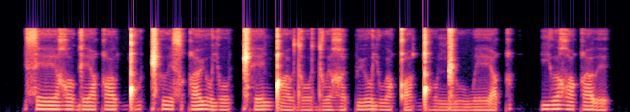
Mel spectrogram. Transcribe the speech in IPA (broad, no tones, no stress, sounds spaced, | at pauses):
s eː ʁ o ɡ eː q uː ɡ͡ǃ o ǁʰ ɯ ɪ̯ s ɯ q j y ʊ̯ j oː ǁʰ e ŋ͡ǃ ɑ ʊ̯ d oː d u ɪ̯ ʁ e p y ʊ̯ j uː qʼ o ɡ͡ǃ oː ŋ͡ǁ uː w eː q | j ɯ ʁ oː q j ɯ ɪ̯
